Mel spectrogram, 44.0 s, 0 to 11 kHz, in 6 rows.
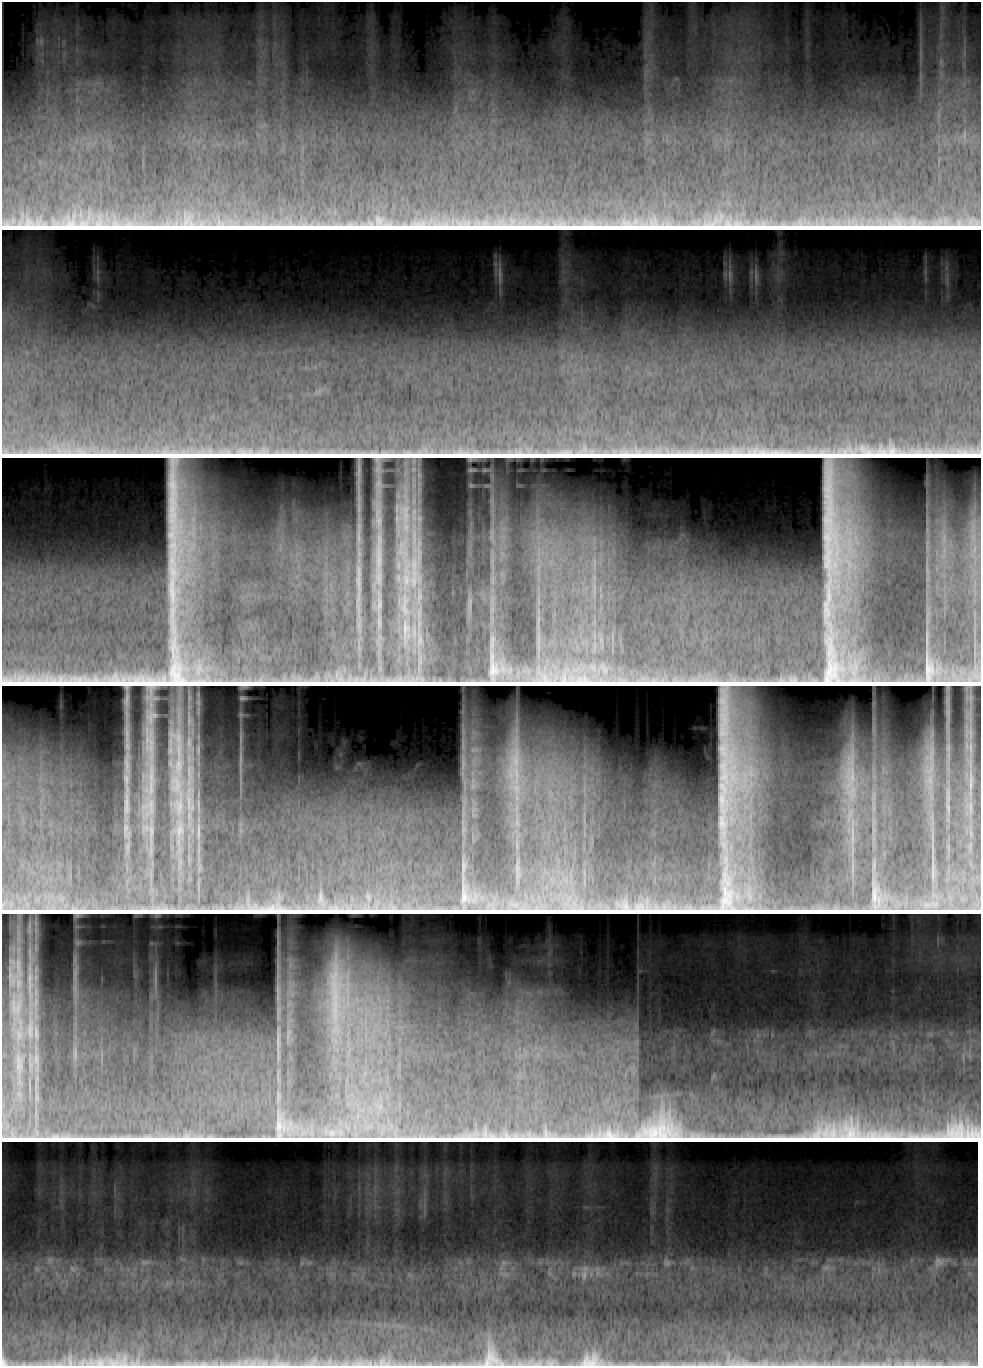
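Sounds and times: low rumble: 0.0 - 34.7
gunshots with echo: 15.9 - 19.8, 20.8 - 23.7, 25.4 - 26.6, 27.4 - 30.2, 31.4 - 33.4.

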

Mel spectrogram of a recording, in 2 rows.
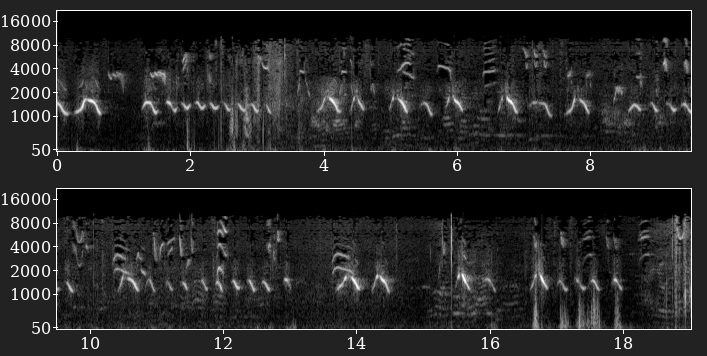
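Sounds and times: bird whistling song: 0.0 - 18.5
bird twittering: 0.6 - 19.0.

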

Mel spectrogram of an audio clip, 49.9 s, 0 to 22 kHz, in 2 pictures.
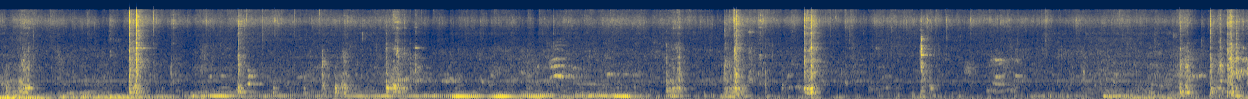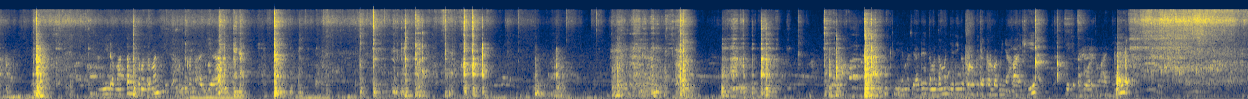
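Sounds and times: metal spatula scraping frying pan: 0.0 - 5.6, 6.2 - 10.6, 11.6 - 19.0, 22.3 - 40.7, 47.4 - 49.9.

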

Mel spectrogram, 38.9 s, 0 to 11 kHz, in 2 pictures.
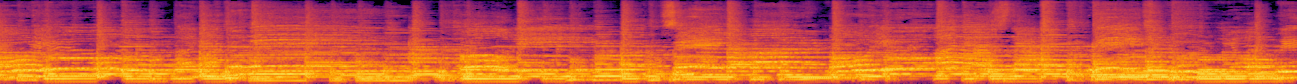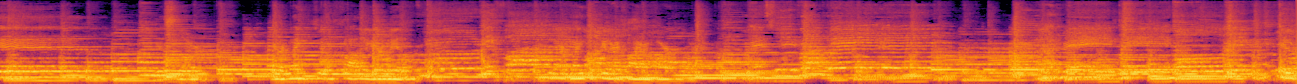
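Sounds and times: worship band playing: 0.0 - 38.9
man singing into a microphone: 9.9 - 21.0, 21.6 - 22.7, 23.5 - 29.9, 36.2 - 38.9.

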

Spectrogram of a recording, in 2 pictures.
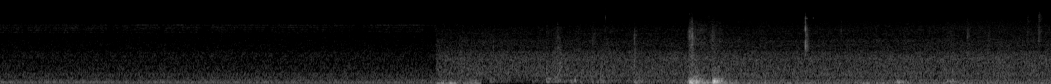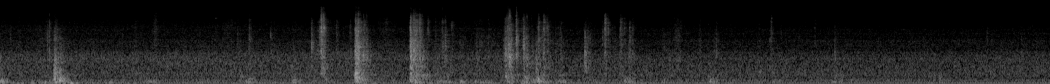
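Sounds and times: screen door clunks and clatters: 6.4 - 7.7, 8.6 - 19.0.

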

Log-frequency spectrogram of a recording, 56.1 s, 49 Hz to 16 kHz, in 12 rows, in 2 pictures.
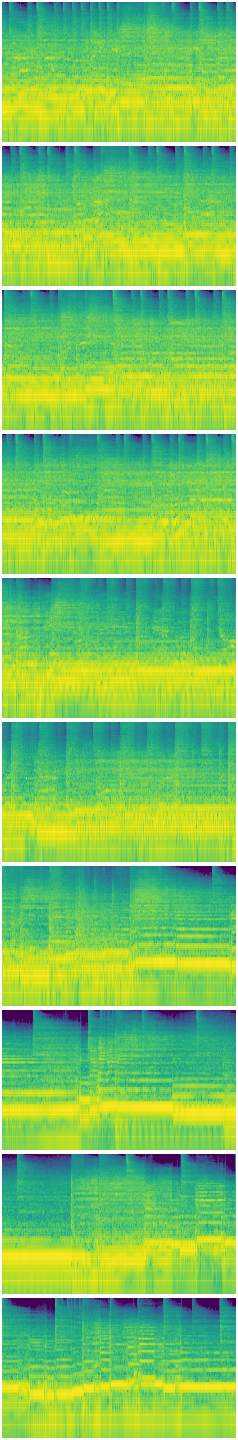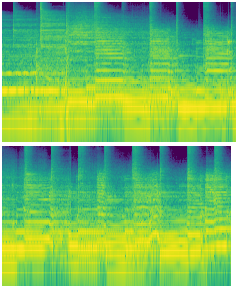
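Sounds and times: drums: 0.0 - 56.0
electric guitar lead solo: 0.0 - 56.0.

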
